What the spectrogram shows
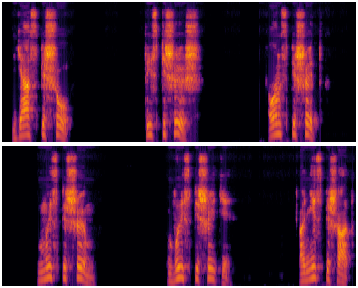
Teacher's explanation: the stem is unstressed, then the endings are stressed · Now, in blue endings here, we have sound E following a hard consonant sound sh, which is impossible in Russian pronunciation. Besides, sound sh is always hard and cannot be softened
